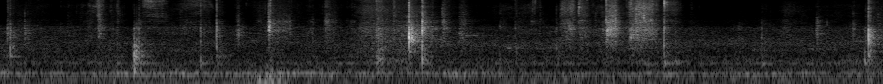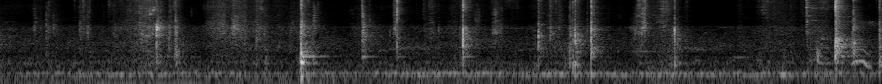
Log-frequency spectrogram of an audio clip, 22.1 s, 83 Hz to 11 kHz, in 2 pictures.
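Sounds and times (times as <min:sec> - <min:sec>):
low steady hum: 0:02.2 - 0:06.8.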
